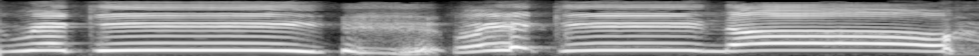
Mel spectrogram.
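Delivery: high, drawn-out cry of Ricky; screaming at the TV. Retold or imitated. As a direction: wail his name at the TV. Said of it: "screaming at the T V".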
